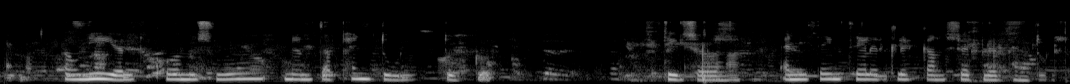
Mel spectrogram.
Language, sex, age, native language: Icelandic, female, 18-19, Icelandic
